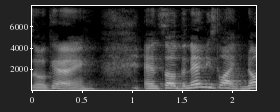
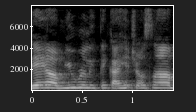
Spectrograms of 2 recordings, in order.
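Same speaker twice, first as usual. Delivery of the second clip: tearful, wounded voice, crying out the words; 5 semitones higher than usual. Retelling a nanny accused of hitting a child: imitating someone in tears. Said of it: "she's in tears because she's like".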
